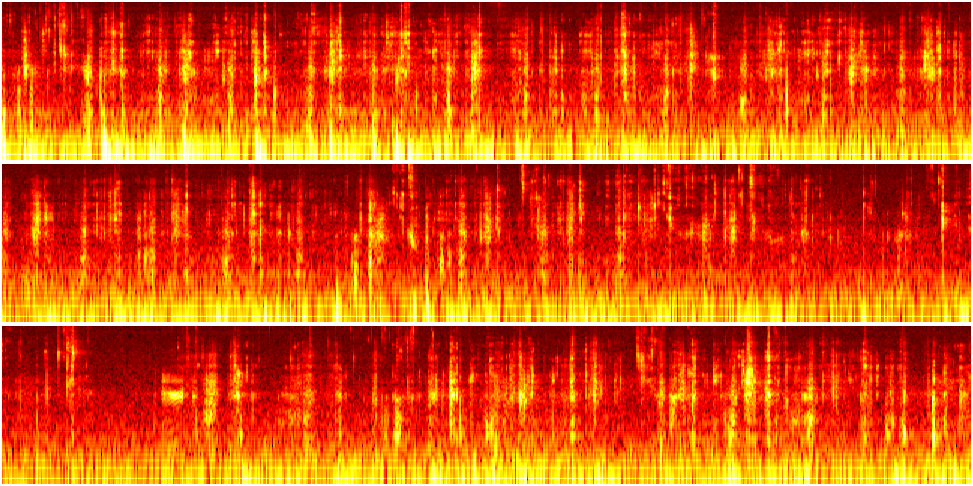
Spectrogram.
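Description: Close-miked chewing of king crab meat coated in alfredo sauce: dense, irregular wet smacks and clicks of the mouth as the meat is chewed.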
